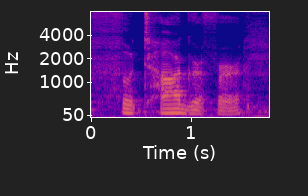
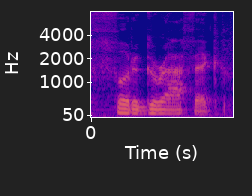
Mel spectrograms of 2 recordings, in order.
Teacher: puts the stress on the first syllable of photograph on the second syllable of photographer on the third syllable of photographic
